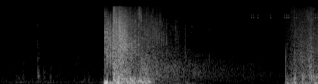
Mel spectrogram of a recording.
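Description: A gun fires a loud, short burst of shots.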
